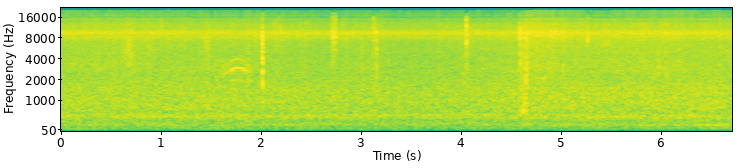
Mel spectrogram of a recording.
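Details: Honey bees swarming from a hive under a wood pile in McAllen, Texas, during hive removal: a dense, steady droning hum with no pauses, a few sharp clicks and one short chirp briefly rising above it.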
